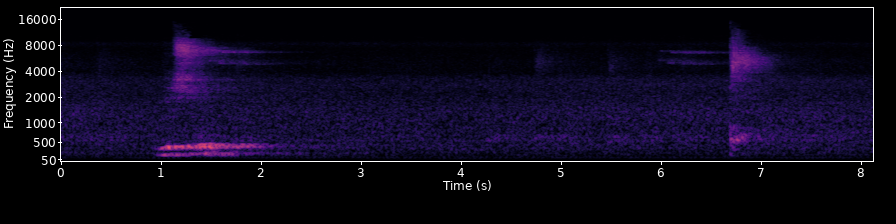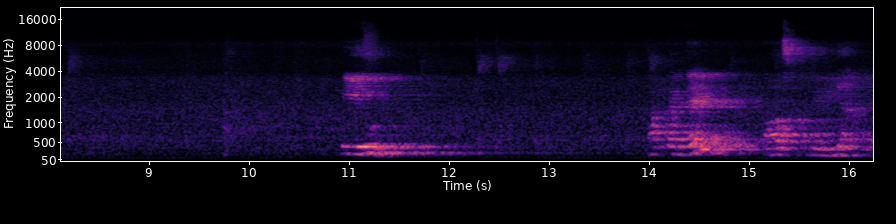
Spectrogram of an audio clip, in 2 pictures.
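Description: A man speaks in short bursts, close by in a room.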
